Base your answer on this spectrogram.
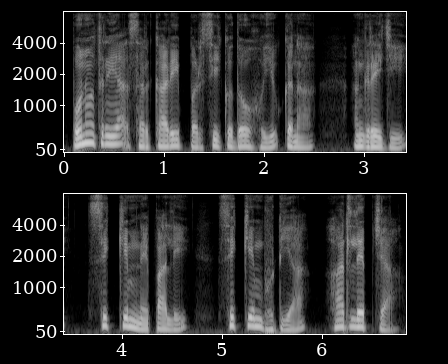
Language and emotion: Santali, neutral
